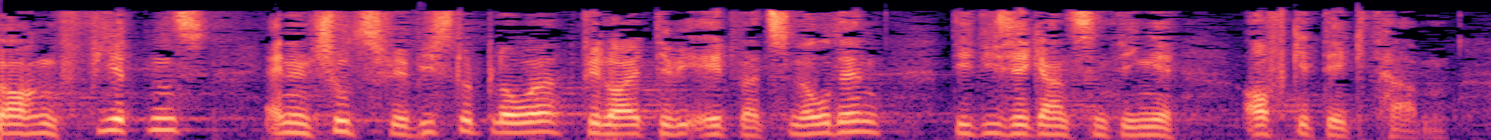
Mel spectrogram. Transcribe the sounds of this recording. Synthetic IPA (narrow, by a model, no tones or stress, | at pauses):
ʁaʊxŋ̩fiːɐtn̩s | ʔæ̰ɪnənʃʊt͡sfyːɐvɪsl̩blaʊɐfyːɐlɔʏtəvḭːʔɛdvaɐtsnoːdən | d̥iːdiːzəɡant͡sn̩dɪŋə | ʔaʊfɡ̥əd̥ɛktha̰ːbm̩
